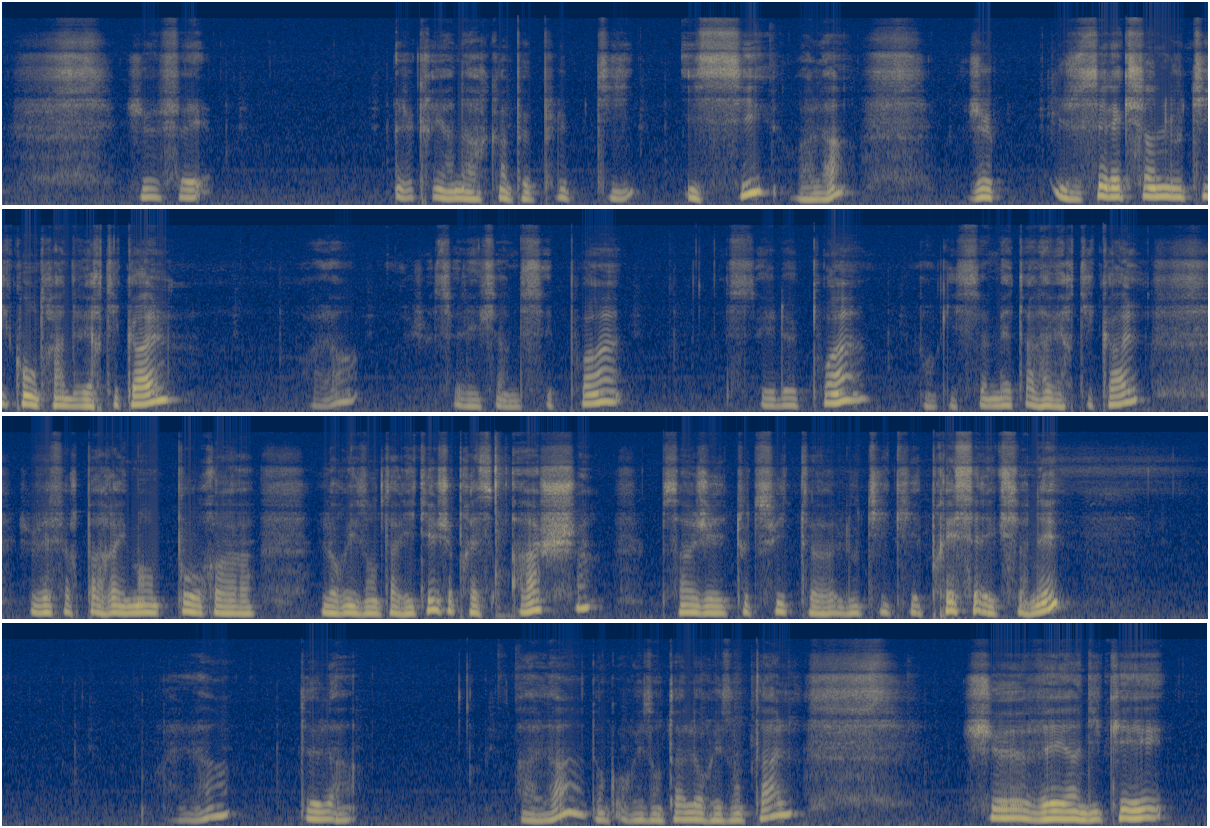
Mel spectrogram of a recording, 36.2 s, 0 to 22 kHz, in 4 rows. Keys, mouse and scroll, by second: 1.6 click, 2.8 click, 4.8 click, 5.7 right click, 9.3 click, 11.0 click, 12.4 click, 14.0 click, 15.6 click, 17.0 scroll up 1, 17.6 right click, 21.7 h, 21.9 h, 25.8 click, 27.6 click, 29.1 click, 30.5 click, 33.9 right click, 35.6 click.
